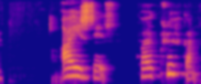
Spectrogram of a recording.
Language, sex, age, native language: Icelandic, male, 11, Icelandic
